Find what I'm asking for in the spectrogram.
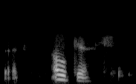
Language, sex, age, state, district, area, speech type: Kannada, female, 18-30, Karnataka, Gulbarga, urban, conversation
